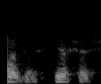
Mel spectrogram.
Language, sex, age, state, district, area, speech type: Nepali, male, 30-45, West Bengal, Darjeeling, rural, conversation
